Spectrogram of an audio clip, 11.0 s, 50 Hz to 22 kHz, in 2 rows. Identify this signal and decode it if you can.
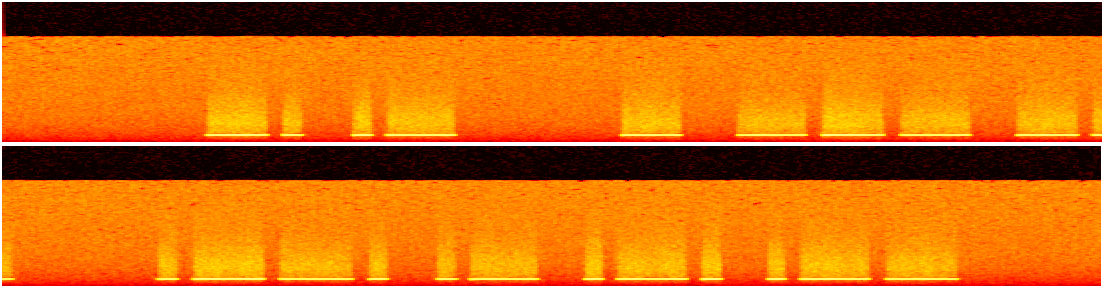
Morse code (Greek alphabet), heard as a whistle, hand-sent with a straight key, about 14 wpm. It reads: ΝΑ ΤΟΝ ΠΑΡΩ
